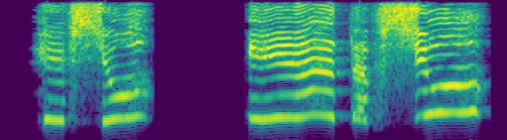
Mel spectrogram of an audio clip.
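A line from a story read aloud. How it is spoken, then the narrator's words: Bitter wail. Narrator (Russian): С горечью завопила я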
